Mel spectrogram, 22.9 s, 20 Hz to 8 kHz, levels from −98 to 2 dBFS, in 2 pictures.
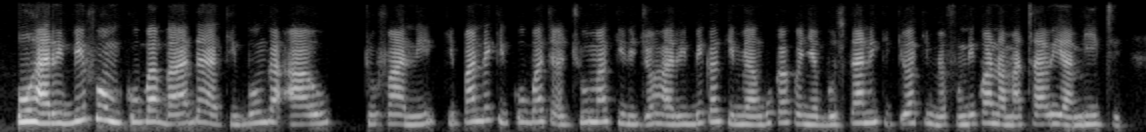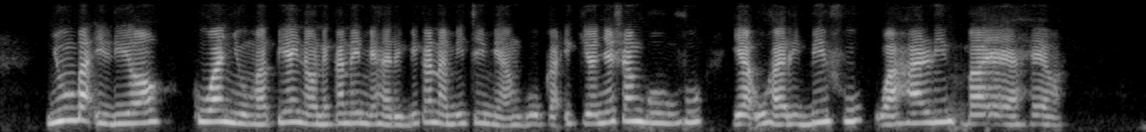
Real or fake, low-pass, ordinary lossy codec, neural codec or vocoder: fake; 7.2 kHz; Opus, 32 kbps; vocoder, 44.1 kHz, 80 mel bands, Vocos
